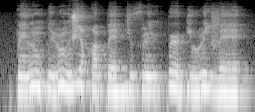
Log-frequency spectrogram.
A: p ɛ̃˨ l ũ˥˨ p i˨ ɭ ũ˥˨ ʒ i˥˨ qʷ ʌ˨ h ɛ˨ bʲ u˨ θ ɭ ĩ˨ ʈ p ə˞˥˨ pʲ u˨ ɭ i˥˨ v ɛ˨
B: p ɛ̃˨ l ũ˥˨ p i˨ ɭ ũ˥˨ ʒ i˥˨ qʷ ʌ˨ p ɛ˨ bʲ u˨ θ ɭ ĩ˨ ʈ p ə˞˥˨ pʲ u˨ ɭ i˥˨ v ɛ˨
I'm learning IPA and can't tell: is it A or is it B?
B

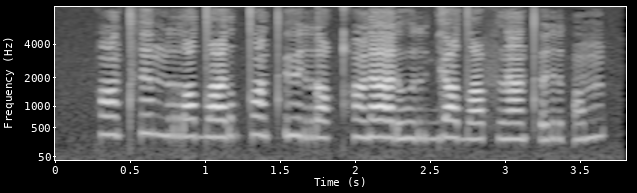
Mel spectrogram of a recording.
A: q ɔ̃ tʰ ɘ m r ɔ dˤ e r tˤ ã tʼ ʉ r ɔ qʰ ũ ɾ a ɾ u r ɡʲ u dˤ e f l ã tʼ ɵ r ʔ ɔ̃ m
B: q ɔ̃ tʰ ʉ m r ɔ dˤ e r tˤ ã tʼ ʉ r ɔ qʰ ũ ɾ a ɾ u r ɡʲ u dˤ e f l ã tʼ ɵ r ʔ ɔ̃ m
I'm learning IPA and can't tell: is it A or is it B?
A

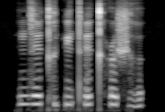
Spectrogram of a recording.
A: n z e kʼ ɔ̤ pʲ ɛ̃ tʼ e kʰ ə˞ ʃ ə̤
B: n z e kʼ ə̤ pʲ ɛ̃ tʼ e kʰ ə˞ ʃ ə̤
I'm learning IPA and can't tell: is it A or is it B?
B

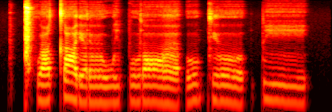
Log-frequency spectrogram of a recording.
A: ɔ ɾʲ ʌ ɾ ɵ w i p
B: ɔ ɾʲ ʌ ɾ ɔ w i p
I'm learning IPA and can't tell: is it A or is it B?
A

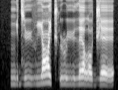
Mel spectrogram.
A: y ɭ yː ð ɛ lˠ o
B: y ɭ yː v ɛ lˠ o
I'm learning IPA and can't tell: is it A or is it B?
A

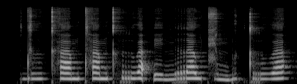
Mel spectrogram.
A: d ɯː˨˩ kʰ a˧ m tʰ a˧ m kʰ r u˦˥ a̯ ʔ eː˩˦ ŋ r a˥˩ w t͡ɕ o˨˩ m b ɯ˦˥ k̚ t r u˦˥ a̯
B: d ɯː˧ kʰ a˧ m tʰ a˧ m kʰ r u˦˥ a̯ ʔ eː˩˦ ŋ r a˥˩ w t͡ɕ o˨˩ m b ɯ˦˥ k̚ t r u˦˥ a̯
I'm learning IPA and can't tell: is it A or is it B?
B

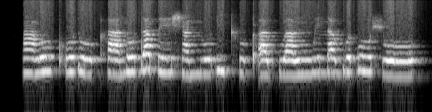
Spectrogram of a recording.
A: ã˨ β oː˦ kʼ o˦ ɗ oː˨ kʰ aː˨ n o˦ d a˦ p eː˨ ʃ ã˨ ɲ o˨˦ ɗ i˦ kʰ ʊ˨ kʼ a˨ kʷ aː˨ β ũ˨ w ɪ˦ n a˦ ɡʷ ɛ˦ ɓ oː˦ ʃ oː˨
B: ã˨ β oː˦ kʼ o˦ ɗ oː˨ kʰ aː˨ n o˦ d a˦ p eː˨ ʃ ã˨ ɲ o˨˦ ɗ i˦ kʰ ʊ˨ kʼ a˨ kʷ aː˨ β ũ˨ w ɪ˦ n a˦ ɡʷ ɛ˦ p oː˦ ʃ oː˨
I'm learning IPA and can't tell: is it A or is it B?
A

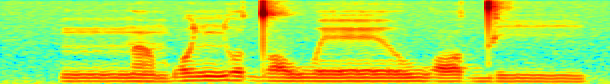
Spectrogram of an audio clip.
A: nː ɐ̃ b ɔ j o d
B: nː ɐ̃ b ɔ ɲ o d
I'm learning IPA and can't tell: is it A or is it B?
B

